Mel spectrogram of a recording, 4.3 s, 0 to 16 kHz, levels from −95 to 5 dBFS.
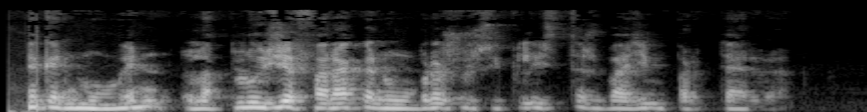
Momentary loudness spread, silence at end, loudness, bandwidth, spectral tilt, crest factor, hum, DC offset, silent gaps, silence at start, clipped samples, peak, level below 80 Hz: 15 LU; 0.45 s; -22 LUFS; 11.5 kHz; -8 dB/octave; 18 dB; none; under 0.1%; none; 0.05 s; under 0.1%; -4 dBFS; -52 dBFS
